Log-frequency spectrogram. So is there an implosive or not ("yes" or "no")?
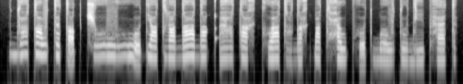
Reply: yes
